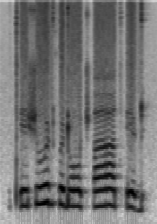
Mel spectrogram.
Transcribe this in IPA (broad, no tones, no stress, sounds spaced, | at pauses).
tʼ e ʃ ɤː ɖ θ ɤ ɖ ɔː t͡ʃʼ aː t͡sʼ e ɖ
